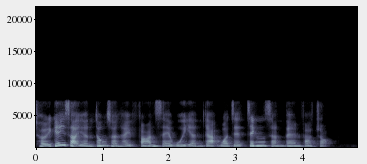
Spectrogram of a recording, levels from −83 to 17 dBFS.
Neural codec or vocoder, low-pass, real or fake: codec, 24 kHz, 1.2 kbps, DualCodec; 7.2 kHz; fake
